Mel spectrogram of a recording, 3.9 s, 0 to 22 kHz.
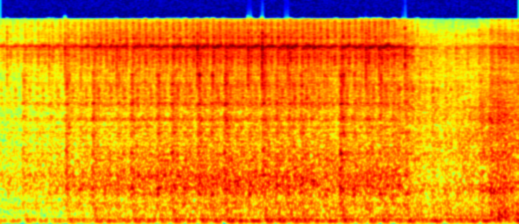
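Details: Old DIS135 motorcycle single-cylinder at idle: a light, fast tick ("tik tik") over a busy whir ("jhir jhir"); a top-end tick, cause not pinned down.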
